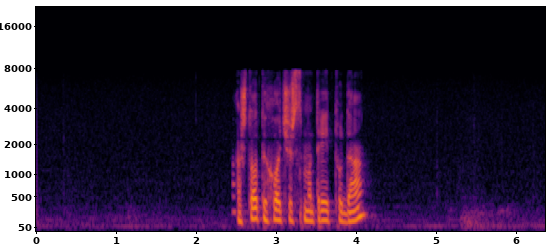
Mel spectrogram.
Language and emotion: Russian, neutral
